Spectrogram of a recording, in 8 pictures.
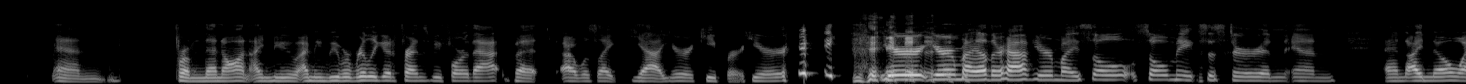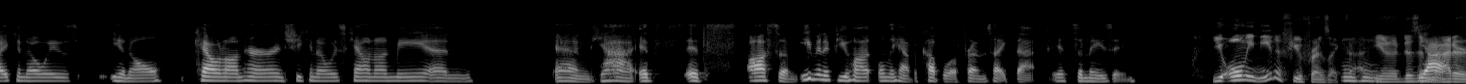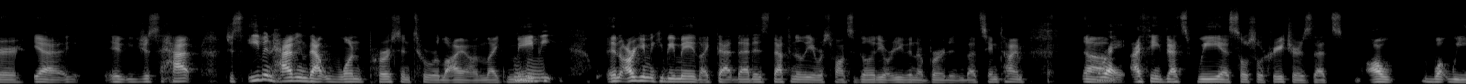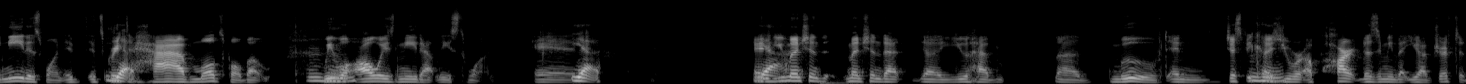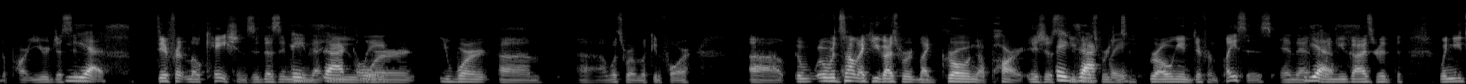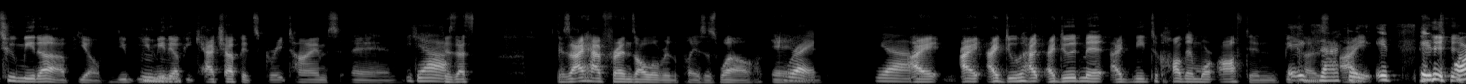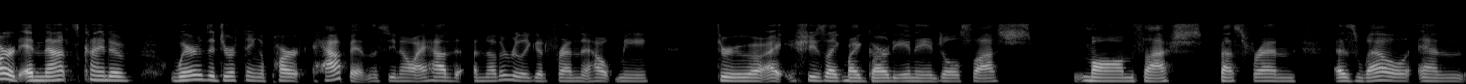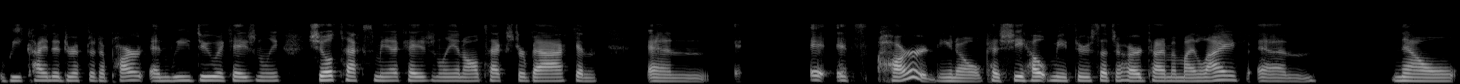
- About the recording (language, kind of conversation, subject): English, unstructured, How do you cope with changes in your friendships over time?
- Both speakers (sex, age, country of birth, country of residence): female, 40-44, United States, United States; male, 40-44, United States, United States
- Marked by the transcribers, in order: laugh; sniff; laugh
